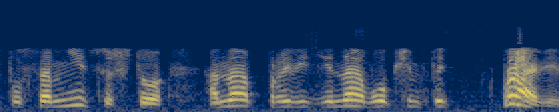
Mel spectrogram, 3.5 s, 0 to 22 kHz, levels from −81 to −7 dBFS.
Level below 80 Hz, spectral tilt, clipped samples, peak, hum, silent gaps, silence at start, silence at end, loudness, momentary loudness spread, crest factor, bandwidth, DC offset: -64 dBFS; -5.5 dB/octave; under 0.1%; -6 dBFS; none; none; 0.1 s; 0 s; -24 LUFS; 12 LU; 18 dB; 7.4 kHz; under 0.1%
